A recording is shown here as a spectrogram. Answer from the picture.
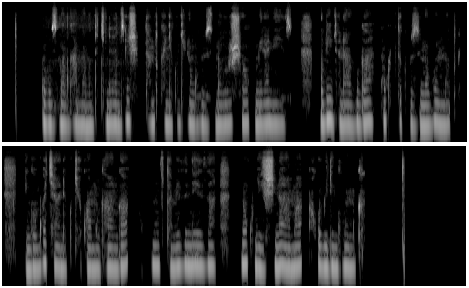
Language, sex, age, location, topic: Kinyarwanda, female, 18-24, Kigali, health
